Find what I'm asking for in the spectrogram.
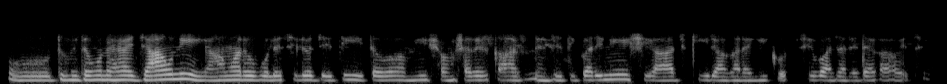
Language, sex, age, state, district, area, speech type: Bengali, female, 45-60, West Bengal, Dakshin Dinajpur, urban, conversation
